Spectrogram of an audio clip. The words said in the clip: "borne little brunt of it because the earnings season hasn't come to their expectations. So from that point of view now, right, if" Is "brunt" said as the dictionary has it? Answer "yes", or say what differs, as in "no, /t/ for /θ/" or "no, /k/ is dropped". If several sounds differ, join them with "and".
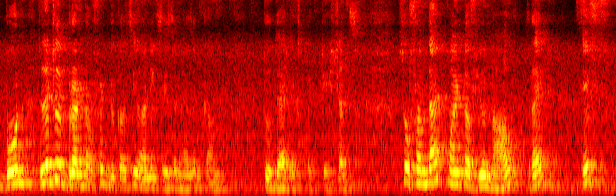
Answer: yes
